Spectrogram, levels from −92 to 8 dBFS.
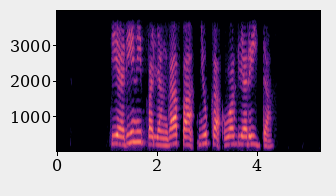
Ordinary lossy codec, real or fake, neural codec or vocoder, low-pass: AAC, 32 kbps; real; none; 3.6 kHz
